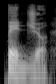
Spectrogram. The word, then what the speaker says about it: peggio: Sulla pronuncia attenzione alla doppia G in peggio. Va marcata bene peggio e di così si fonde di z dolce.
